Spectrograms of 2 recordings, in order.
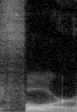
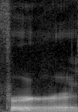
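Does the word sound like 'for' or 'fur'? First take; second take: for; fur. First: It is said with a full 'for' vowel. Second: It is said with a reduced 'fur' vowel. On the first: "most people in upstate New York don't say for" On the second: "we say fur"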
